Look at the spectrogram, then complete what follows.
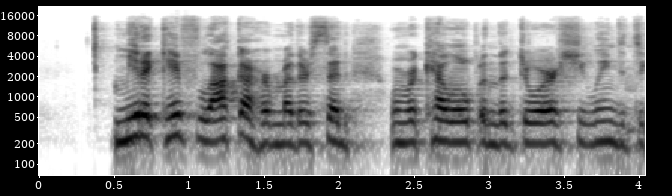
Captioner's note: speaking in spanish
